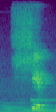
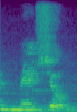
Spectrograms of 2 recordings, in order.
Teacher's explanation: जब हम ship बोलते हैं तो हमारी टंग just behind the alveolar region है। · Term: post alveolar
